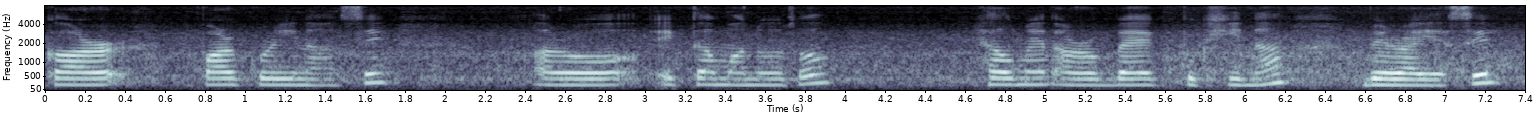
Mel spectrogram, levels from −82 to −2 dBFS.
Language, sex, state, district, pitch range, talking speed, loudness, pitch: Nagamese, male, Nagaland, Dimapur, 205-225 Hz, 130 wpm, -17 LUFS, 215 Hz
